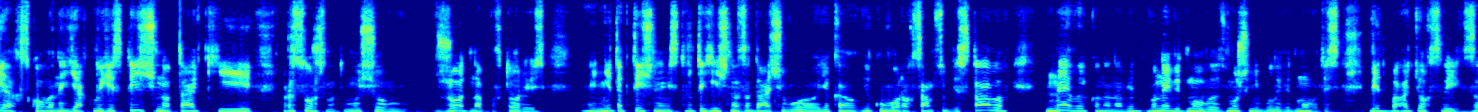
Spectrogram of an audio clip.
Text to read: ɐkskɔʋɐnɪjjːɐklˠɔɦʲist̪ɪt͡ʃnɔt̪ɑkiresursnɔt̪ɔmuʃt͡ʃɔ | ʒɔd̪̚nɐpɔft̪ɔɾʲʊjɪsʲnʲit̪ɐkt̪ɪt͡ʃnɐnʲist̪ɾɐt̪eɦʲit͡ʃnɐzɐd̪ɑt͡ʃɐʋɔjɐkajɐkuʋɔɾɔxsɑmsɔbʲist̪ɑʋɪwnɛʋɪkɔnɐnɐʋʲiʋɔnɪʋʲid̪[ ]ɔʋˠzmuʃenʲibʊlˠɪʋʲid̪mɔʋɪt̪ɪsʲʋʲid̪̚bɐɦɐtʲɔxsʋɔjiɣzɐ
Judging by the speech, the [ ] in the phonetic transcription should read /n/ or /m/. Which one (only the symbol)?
m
